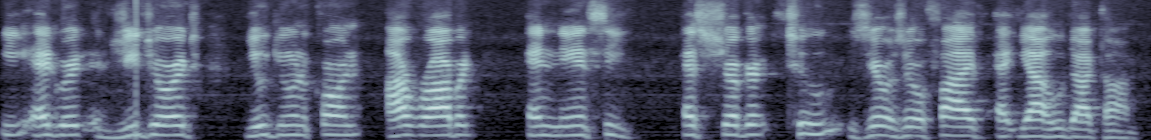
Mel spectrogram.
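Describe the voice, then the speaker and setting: Older man, Boston accent, interview guest, cheerful storyteller, higher-pitched voice. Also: fairly even intonation, unhurried, highs cut off. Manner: folksy, upbeat storyteller. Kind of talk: casual interview chat.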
